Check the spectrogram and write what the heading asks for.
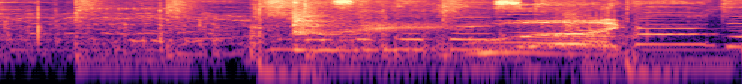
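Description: Background music with a steady bass line over the rumble of a ride-on toy car's plastic wheels rolling on stone paving. About a second in the rolling gets louder, and near the end a gliding tone falls in pitch as a wheel comes off.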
